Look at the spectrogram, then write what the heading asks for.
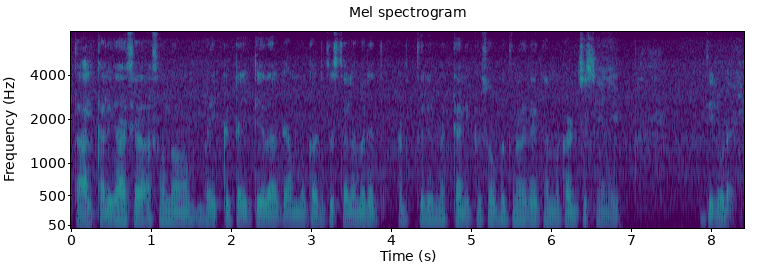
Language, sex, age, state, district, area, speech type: Malayalam, male, 18-30, Kerala, Kozhikode, rural, spontaneous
